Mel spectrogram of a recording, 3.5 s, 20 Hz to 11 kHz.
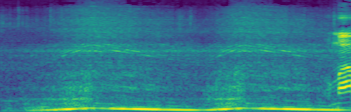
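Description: A car engine is revved past 4,000 RPM twice in close succession, each rise swelling to a loud, close drone before easing back, with a brief voice at the end.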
